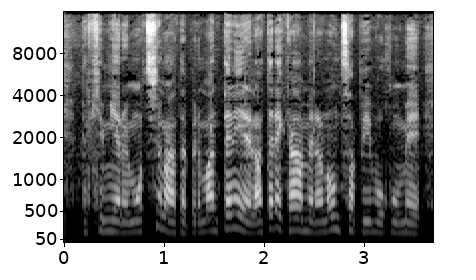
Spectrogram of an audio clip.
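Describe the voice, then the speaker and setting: This woman's voice sits fairly low and has ordinary pitch variation. The sound is dry, with no echo. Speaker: makeup vlogger. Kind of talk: casual vlog chat. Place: car. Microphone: phone near.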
